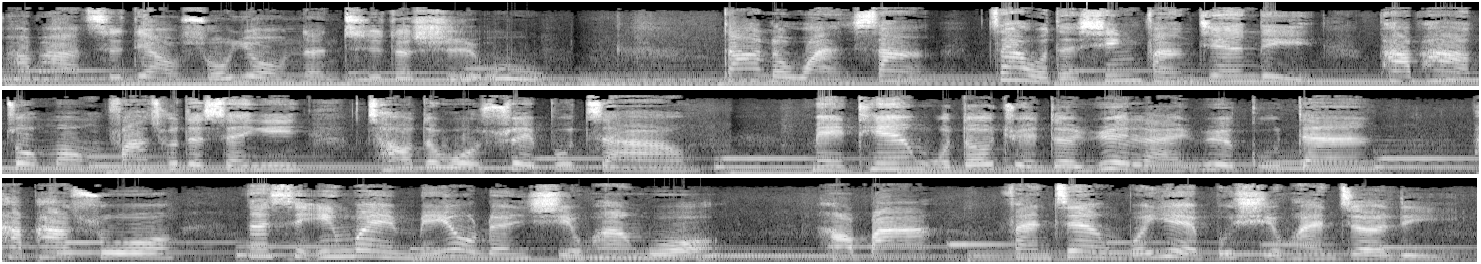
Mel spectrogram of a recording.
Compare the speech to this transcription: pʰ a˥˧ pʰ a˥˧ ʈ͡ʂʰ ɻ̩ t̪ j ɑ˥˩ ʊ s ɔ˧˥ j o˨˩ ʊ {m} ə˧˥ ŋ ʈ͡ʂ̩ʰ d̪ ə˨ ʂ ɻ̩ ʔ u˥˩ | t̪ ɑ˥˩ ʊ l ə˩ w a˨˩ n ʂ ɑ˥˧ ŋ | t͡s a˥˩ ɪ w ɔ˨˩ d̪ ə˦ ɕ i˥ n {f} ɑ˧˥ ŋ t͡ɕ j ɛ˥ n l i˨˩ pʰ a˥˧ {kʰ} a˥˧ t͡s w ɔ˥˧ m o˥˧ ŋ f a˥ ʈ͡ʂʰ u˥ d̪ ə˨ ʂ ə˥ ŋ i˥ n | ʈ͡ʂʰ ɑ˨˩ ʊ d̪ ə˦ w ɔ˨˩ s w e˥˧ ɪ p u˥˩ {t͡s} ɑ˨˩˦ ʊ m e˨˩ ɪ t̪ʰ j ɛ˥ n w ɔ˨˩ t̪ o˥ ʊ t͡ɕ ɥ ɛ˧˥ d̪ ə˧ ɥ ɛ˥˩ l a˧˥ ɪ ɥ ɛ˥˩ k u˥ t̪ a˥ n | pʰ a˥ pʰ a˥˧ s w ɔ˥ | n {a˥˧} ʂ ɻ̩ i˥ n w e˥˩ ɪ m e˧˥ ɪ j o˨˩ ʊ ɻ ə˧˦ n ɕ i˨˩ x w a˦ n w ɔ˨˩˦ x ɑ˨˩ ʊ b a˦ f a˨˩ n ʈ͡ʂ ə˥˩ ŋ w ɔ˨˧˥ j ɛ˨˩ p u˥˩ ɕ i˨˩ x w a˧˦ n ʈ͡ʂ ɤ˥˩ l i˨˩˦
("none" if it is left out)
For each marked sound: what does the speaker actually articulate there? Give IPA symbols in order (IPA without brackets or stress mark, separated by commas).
n, f, pʰ, t͡s, a˥˧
